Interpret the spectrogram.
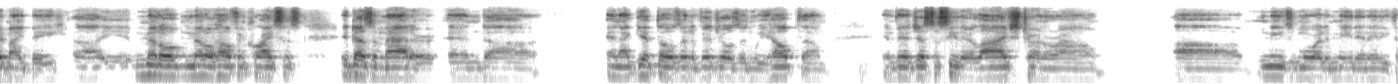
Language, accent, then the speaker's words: English; Detroit, Michigan, United States; moved away; growing up in Detroit as I did, I really never had a lot of contact with law enforcement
